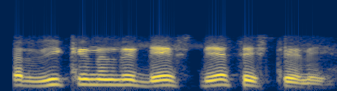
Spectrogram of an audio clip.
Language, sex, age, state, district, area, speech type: Kannada, male, 18-30, Karnataka, Chikkamagaluru, rural, conversation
